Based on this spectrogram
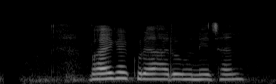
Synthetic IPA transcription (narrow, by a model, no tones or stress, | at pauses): bʱʌekakuɾaɦʌɾuɦunet͡sʰʌn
